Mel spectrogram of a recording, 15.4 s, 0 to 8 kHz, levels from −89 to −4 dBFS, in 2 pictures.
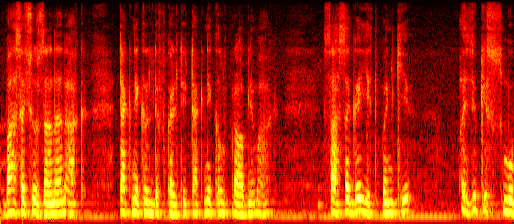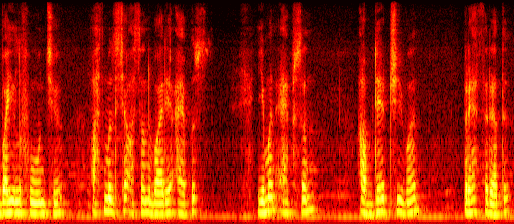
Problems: background sounds at intervals, background conversations at intervals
